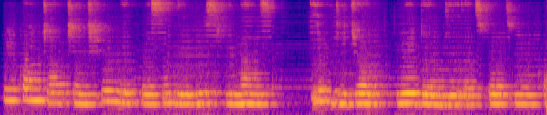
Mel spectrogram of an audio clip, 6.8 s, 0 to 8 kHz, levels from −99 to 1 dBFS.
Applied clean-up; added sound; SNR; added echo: neural separator model SepFormer DNS4.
